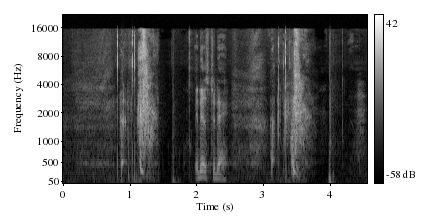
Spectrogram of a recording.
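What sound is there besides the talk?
sneezing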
